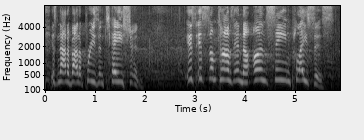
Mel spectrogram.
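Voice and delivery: emphatic preacher building in punchy contrasts; full-force preaching. Real, not acted. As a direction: drive each point home to the congregation, loudly.

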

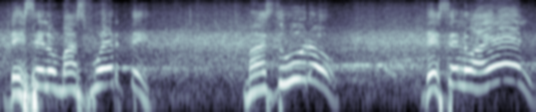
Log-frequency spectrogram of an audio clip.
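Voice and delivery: high, loud rallying cry; shouted urging. Acted. Urging louder applause.

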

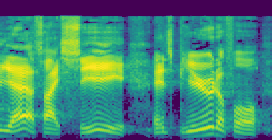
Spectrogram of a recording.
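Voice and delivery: a hint of the emperor faking wonder; fake-admiring emperor. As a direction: emperor pretends to see the magic cloth, slowly. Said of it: "he's like, Oh".

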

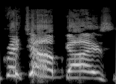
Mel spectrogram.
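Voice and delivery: very high, squealed cheer; hammed-up high-pitched yell; mock yelling praise. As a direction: shout it like an over-eager cheerleader. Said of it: "And she's yelling".

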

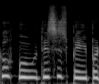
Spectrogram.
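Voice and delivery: very high, airy mock politeness; mock delicate. Showing how he does not recycle, very high mock-dainty voice. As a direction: parody a precious recycler in a tiny high voice. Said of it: "I'm not like".

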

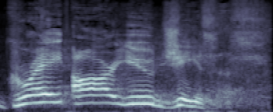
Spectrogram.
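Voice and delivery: loud, slow, drawn-out praise; congregation shout. Real, not acted. Pastor and church shouting praise together, loud and slow. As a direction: call it out together, stretched and strong. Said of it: "on the count of three".

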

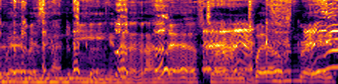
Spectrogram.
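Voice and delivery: hammed-up wailing, slow and loud; mock crying. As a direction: fake sob, dragging the words out.

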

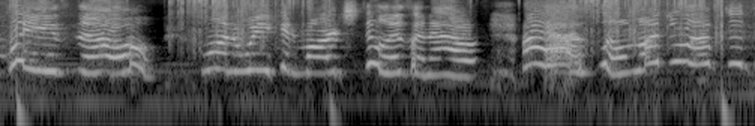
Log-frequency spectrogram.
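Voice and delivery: high, panicked begging; high whining plea; desperate pleading. Acted. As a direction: plead for your life. Begging while mauled.

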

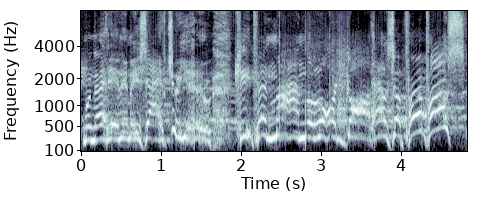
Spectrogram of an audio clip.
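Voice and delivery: preacher calling out to the congregation. Acted.

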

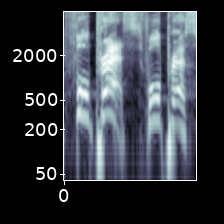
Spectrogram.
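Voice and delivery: high-pitched mock command; urgent urging. Holy Spirit urging the preacher on, high urgent mock command. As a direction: push it high, like egging someone on.

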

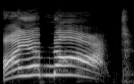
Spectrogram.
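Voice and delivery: high, loud slow snake denial. Acted. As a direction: stretch it out in a shrill snake voice.

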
